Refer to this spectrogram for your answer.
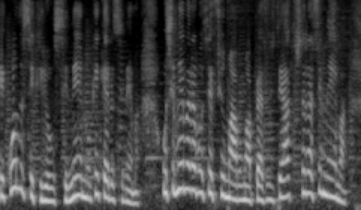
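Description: A woman's high-pitched voice, very fast and lively in intonation, over noticeable background noise. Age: 60s. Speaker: motivational speaker and entrepreneur. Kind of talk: casual interview.

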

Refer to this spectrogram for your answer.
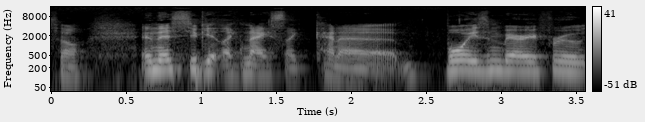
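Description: On a very clean recording with a silent background, a man with a bright, sharp tone speaks at a moderate pace. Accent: American. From California. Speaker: winemaker.

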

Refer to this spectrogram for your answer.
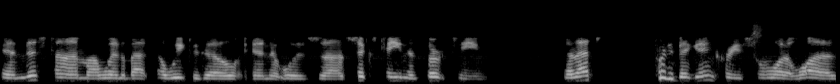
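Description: A man with an ordinary speaking voice talks at a fairly slow pace. His pitch is fairly high and his intonation fairly even. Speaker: radio caller. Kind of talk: call-in question. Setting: phone call.

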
